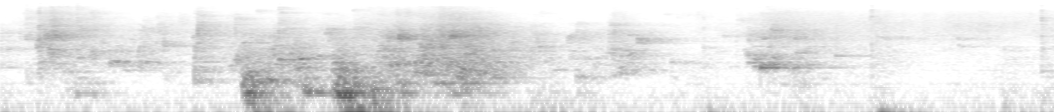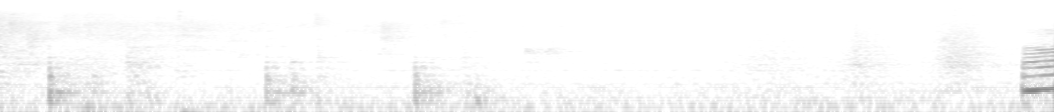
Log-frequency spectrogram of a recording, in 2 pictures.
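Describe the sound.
Water splashes and sloshes in a bath as someone's back is washed. The splashing is irregular, busier at first and thinning out later, with a fresh splash at the very end.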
